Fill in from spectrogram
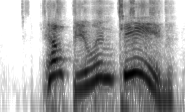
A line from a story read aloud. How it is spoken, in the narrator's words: exclaimed Medio Pollito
